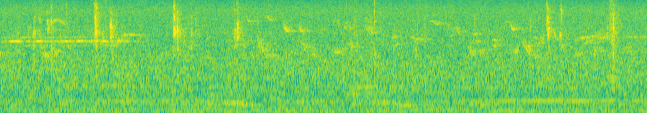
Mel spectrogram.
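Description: Eating by hand: wet rice being mixed and chewed, with short mouth and finger sounds scattered throughout, while birds call in the background.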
